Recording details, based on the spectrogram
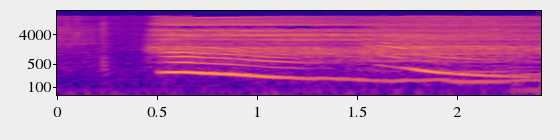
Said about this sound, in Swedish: Som är att andas, djupa andetag. Och att då ha fokus på utandningen, att andas ut en lång utandning. Och gärna genom munnen. Så det kan vara så här till exempel.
